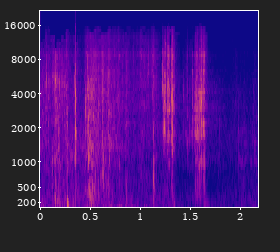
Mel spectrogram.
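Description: Dry cattail stalks rustling, with a few sharp clicks and knocks as a shotgun is brought up and swung, dying down near the end.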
